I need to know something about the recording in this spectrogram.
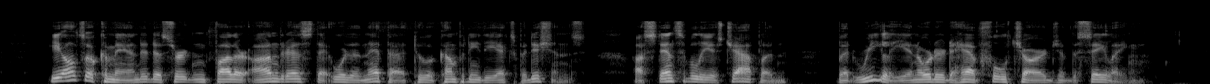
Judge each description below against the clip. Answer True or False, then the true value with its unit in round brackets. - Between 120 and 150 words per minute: True (140 wpm)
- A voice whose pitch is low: True (115 Hz)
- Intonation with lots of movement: False (4.1 semitones)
